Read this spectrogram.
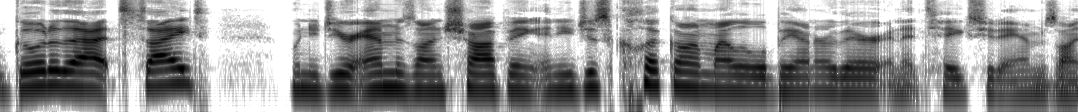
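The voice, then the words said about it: Winded, out of breath. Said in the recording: “How am I winded from doing that? Why am I out of breath?”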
